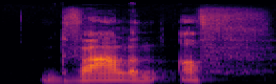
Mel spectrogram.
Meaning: inflection of afdwalen: 1. plural present indicative 2. plural present subjunctive
- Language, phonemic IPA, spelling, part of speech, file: Dutch, /ˈdwalə(n) ˈɑf/, dwalen af, verb, Nl-dwalen af.ogg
